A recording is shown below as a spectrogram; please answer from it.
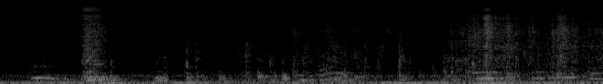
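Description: Cardboard parcel being opened by hand: rustling and crinkling of the box and its packaging, with a sharp crackle about a second in and smaller knocks and rustles after it.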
